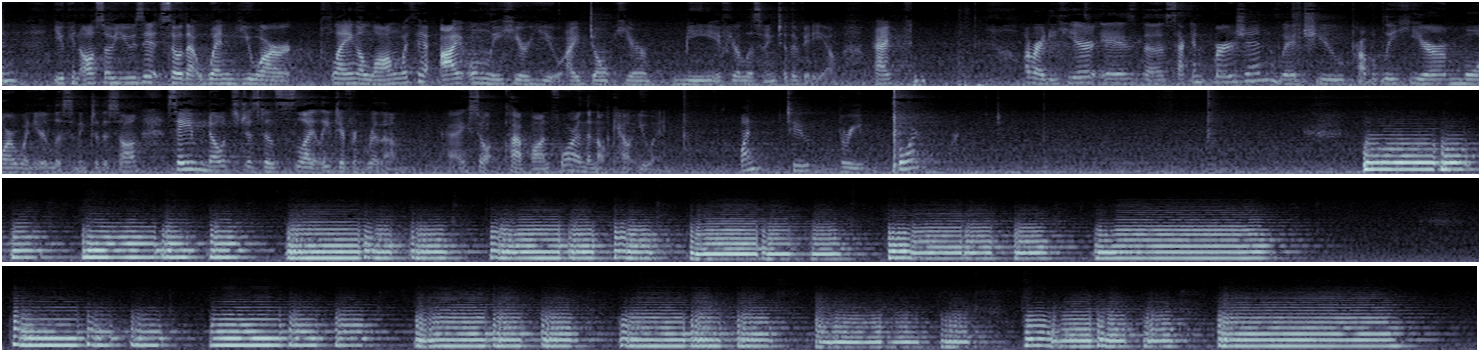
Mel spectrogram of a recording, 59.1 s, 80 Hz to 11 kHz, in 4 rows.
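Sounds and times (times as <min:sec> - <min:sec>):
solo french horn: 0:28.3 - 0:43.0, 0:44.3 - 0:59.0.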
